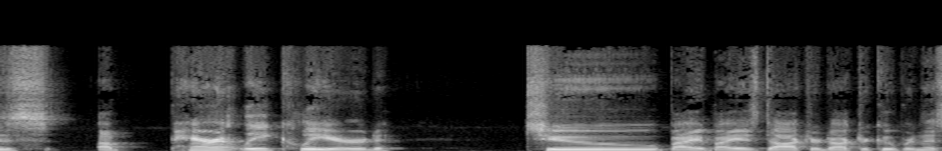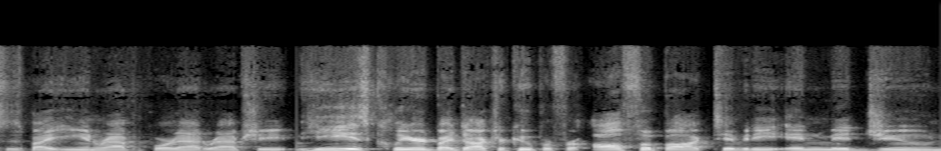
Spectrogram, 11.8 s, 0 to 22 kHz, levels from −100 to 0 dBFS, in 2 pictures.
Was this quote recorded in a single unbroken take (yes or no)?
yes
